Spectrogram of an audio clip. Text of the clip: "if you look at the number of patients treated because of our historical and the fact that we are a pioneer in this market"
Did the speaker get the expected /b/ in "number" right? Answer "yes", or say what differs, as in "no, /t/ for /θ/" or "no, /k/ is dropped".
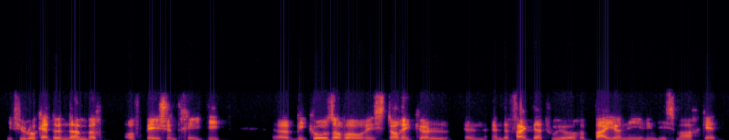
yes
